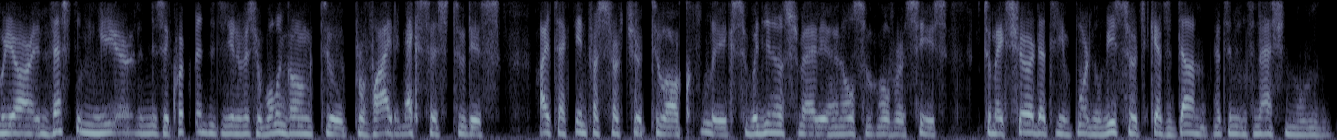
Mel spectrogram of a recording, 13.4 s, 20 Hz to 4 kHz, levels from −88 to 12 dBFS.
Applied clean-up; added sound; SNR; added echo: neural diffusion model UNIVERSE++.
